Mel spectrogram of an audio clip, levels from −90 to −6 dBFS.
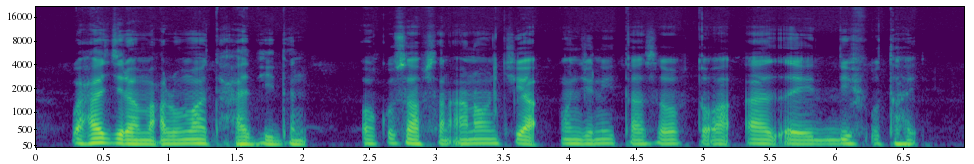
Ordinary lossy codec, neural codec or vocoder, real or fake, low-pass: none; none; real; none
